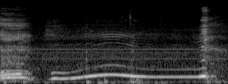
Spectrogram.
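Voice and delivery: long, high, drawn-out gasp; mock gasp. Friend acts out a donator's reaction, long exaggerated gasp. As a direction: suck in air in pretend amazement. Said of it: "They're like".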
